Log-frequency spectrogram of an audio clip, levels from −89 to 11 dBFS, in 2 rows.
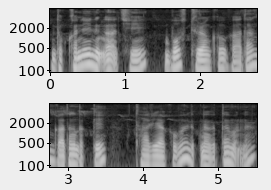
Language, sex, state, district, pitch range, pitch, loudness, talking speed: Garo, male, Meghalaya, South Garo Hills, 100-135 Hz, 115 Hz, -16 LUFS, 110 wpm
